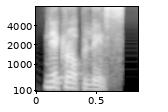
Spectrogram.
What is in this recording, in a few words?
"necropolis", Indian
